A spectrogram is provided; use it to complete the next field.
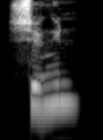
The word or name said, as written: syngen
